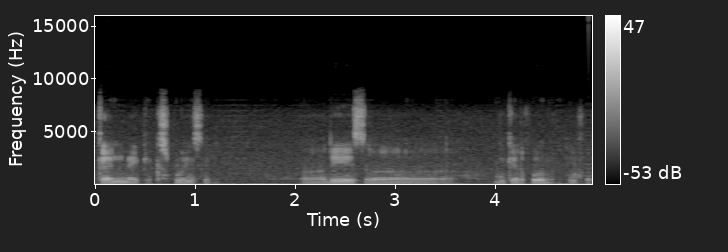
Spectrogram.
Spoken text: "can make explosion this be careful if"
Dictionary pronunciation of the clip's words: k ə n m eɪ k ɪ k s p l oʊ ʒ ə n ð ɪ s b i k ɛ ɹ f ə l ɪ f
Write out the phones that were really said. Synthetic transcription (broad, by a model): k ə n m eɪ k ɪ k s p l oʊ s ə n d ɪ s b i k ɛ ɹ f ə l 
